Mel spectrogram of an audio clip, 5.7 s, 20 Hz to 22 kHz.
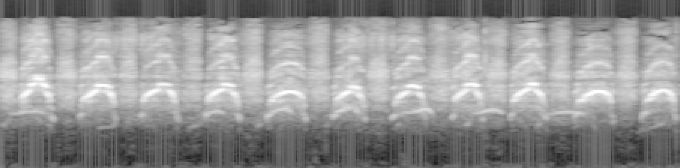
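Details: Black stork in Estonia defending its nest on 15 April 2018 near midday: a fast run of arched, whistled notes, each rising then falling, repeated about twice a second in a steady rhythm.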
